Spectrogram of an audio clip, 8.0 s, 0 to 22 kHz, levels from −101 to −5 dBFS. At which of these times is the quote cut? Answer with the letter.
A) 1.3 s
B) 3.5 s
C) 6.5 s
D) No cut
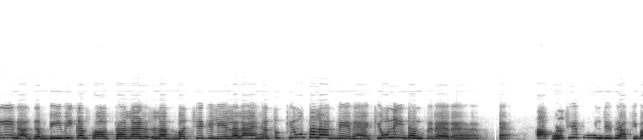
C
